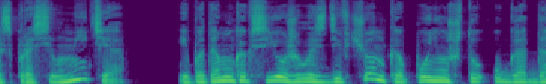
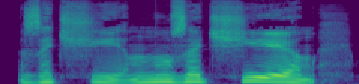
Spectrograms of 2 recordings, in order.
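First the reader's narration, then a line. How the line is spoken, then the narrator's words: Almost moaning. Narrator (Russian): почти простонав Митя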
